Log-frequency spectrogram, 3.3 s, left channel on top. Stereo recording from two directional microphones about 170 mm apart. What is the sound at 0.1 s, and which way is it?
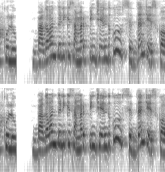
A woman's voice, 20° right (ahead or behind).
